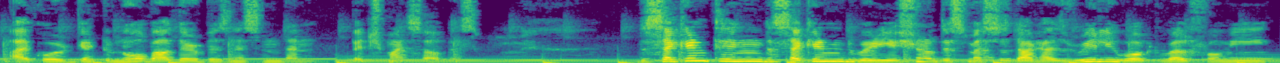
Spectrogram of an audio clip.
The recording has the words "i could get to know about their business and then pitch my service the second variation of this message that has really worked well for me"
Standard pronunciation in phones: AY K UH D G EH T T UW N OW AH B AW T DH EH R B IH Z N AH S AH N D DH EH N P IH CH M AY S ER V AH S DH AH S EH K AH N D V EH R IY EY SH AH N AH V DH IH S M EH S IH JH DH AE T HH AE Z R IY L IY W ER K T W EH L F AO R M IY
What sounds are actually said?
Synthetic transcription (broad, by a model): AY K UH D G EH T T UW N OW AH B AW T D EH R B IH Z N AH S AH N D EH N P IH CH M AY S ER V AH S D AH S EH K AH N D V EH R IY EY SH AH N AH V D IH S M EH S IH JH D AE T HH AE Z R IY L IY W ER K T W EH L F AO R M IY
